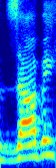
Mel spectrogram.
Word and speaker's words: Zabe: So Zabe here is pronounced like the end of pizza, right? Za and then Bay.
